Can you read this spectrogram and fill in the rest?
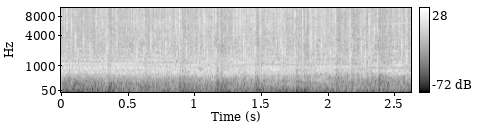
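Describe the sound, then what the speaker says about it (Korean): A concert crowd at a Korean outdoor music festival applauds and cheers steadily, a dense wash of clapping and shouting that continues without a break. "다 같이 박수와 함성!"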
